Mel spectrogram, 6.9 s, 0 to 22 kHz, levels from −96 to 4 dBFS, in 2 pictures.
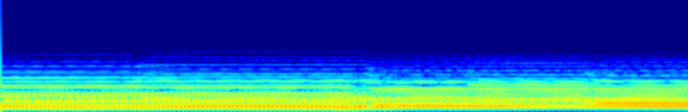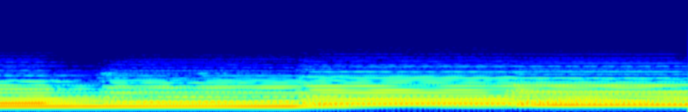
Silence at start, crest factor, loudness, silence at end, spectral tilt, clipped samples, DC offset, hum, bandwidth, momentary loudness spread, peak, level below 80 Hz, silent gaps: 0 s; 12 dB; -29 LUFS; 0 s; -12.5 dB/octave; under 0.1%; under 0.1%; none; 2.6 kHz; 4 LU; -16 dBFS; -82 dBFS; none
